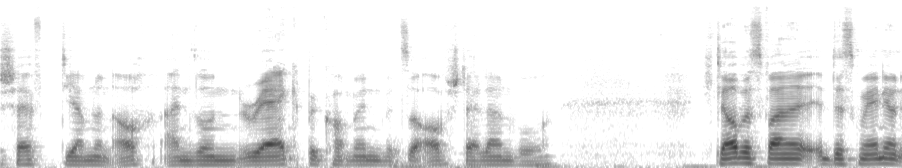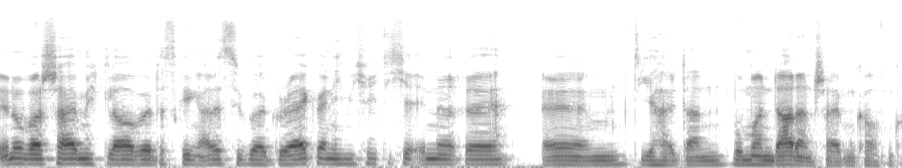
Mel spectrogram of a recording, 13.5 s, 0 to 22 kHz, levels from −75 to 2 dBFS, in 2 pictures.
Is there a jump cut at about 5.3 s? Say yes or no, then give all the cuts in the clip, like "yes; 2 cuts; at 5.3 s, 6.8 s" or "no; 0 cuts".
no; 0 cuts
